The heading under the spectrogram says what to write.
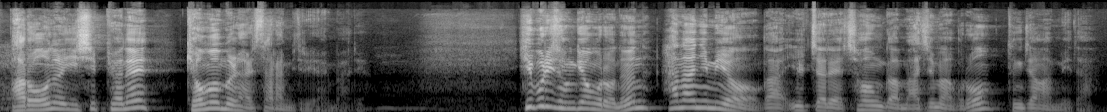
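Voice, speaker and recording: A male pastor preaching a sermon in a church, impassioned and repeating phrases for emphasis, swinging between loud pleading and quiet explanation. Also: on the high side, big pitch swings, a little fast. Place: church sanctuary.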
